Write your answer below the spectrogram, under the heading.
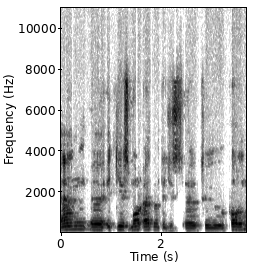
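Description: Speech comes at a very slow pace in a Turkish accent, with ordinary pitch variation over a quiet background. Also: man. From Turkey. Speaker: trade diplomat; speaker. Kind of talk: formal speech. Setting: online live video link. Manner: halting, many fillers. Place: home room. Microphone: video call.

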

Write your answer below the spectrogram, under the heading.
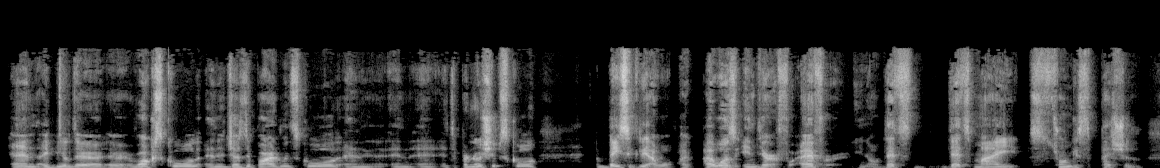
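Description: A man speaks at a moderate pace with a somewhat breathy, fairly high voice. His pitch varies in an ordinary way while his loudness swings widely. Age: 60s. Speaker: talent development coach. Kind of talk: interview. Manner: halting with many fillers.

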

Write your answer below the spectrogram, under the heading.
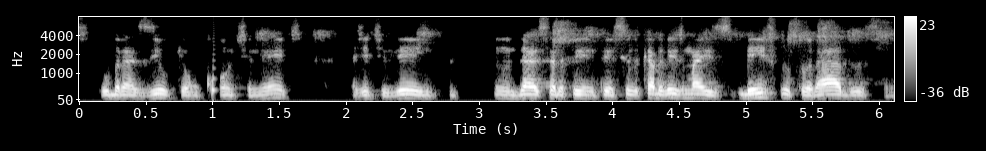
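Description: Over a quiet background, a man speaks fairly quickly with fairly even intonation and a dark, mellow tone, the sound dry with no echo. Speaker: nephrologist and session host; panelist. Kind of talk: panel discussion. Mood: friendly, smiling. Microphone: webcam.

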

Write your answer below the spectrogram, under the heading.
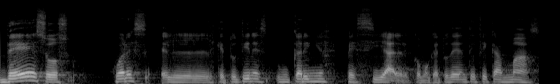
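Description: Speaking at a moderate pace, a man with a fairly low voice and a dark, mellow tone uses lively intonation. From Puerto Rico. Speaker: TV show host. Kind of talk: TV interview. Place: studio.

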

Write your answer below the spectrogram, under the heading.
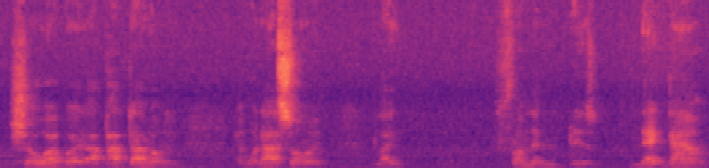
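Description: Over noticeable background noise, a man speaks at a fairly slow pace in a very deep, low pitch. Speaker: caller. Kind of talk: casual phone conversation storytelling. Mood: amused, exaggerated storytelling. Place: office.

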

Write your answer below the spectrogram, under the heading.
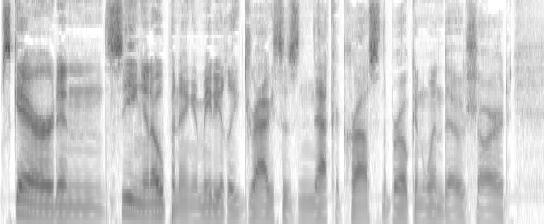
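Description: Using a plain, everyday voice, a man at medium pitch talks at a moderate pace with hardly any pauses and big swings in loudness. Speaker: comedic creepypasta narrator. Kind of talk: deadpan creepypasta reading with ironic asides, mock-grave ghost story telling. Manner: mock-serious, dryly undercutting the horror with absurd interjections.

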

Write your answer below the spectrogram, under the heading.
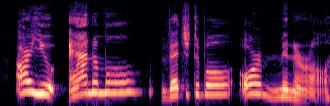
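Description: A woman puts on a high-pitched character voice. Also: moderate pace. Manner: weary, yawning.

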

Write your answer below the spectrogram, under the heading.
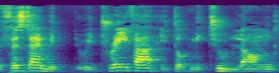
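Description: A man with an Italian accent, lively intonation and a moderate pace, in a room with audible echo. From Italy. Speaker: product reviewer. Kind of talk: video review. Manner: hesitant, many fillers. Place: home room. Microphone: phone near.

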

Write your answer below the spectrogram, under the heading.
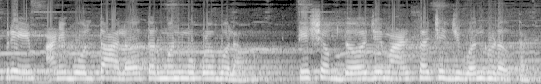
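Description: Monotone, flat intonation from a woman, with music in the background. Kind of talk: devotional motivational narration in Marathi.

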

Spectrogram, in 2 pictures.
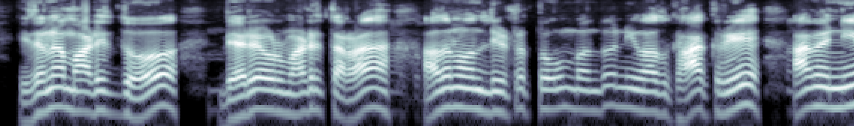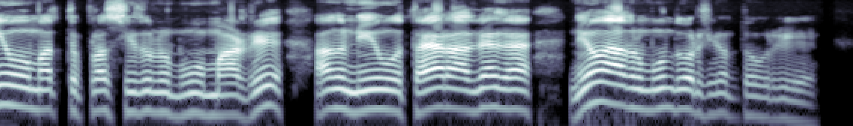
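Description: A man with a normal speaking voice and fairly high pitch talks with ordinary pitch variation in a dry, close sound with no echo against a quiet background. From North Karnataka, Haveri district. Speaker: retired police officer turned farmer. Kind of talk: casual interview.

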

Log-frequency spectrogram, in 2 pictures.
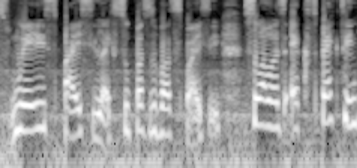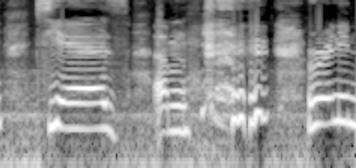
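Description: Light background noise sits under the voice. The sound is dry with no echo, and the pitch varies in an ordinary way. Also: woman. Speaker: food reviewer vlogger. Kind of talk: casual vlog chat. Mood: amused, chatty. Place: car. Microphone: phone near.

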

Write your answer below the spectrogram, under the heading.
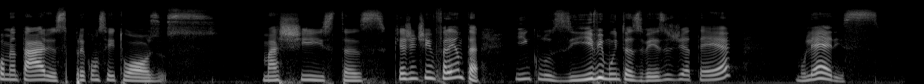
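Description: Pitched fairly high, a woman speaks with very wide pitch swings and long, frequent pauses, in a dry sound with no echo against a quiet background. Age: 30s. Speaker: entrepreneur and speaker; speaker. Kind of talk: interview. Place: studio. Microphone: handheld.

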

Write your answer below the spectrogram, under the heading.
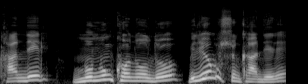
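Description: Fairly high in pitch, a man talks in a plain, everyday voice with lively intonation. He goes at a fairly slow pace over a quiet background. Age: 50s. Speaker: historian and author. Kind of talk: casual chat.

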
